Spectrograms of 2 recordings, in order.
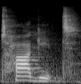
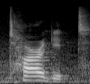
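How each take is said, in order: First: It is said with a British accent. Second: It is said with an American accent. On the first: "ব্রিটিশদের মতো বলবো" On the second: "আমেরিকানদের মতো বলো"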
